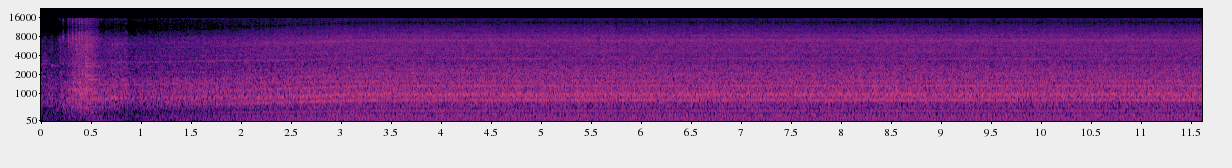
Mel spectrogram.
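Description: A combine harvester engine drones steadily, rising in pitch as it speeds up.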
